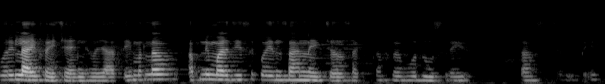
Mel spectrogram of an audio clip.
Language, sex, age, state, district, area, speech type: Hindi, female, 30-45, Madhya Pradesh, Jabalpur, urban, spontaneous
